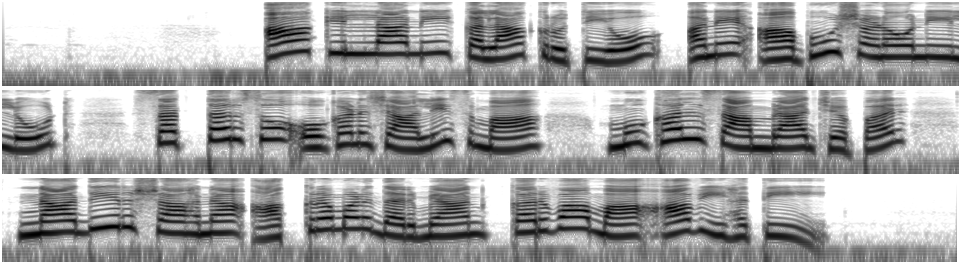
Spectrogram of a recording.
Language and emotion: Gujarati, neutral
